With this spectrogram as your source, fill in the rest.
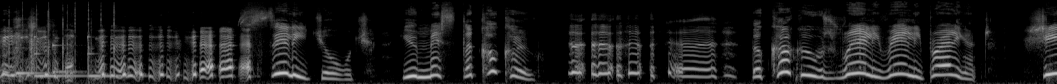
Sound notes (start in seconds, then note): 0.1 laughs; 5.7 sobs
